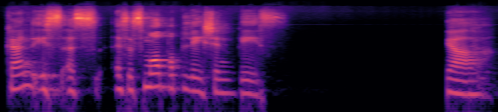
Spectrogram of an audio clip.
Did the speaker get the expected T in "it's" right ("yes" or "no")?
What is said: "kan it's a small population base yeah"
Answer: no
